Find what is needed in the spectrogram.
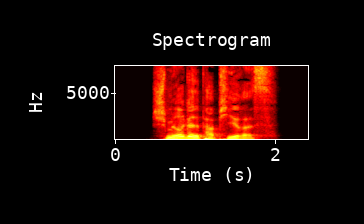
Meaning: genitive singular of Schmirgelpapier
- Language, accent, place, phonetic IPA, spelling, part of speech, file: German, Germany, Berlin, [ˈʃmɪʁɡl̩paˌpiːʁəs], Schmirgelpapieres, noun, De-Schmirgelpapieres.ogg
